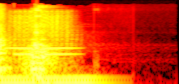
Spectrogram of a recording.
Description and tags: powerup shield
games, sounds, video, game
